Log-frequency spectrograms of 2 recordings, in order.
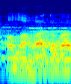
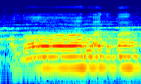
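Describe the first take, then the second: First: It is said quickly and in a low voice. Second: It is said slowly and drawn out. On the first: This is the call that starts the prayer. "Kalau qomat ... Cepat dan rendah suaranya" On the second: This is the first call to prayer. "Enggak pelan-pelan kalau azan kan"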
